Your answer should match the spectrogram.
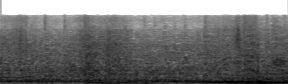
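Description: A boat's engine running with a steady low hum, growing somewhat louder near the end, under a haze of wind and choppy water.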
